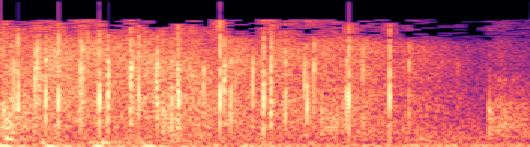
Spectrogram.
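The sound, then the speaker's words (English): An audience applauds steadily as representatives of Cayugas Watchers, a campus safety group, come forward for recognition; many hands clapping in a dense, continuous patter of crisp claps that holds at an even level for several seconds before easing off slightly at the end. “We'll clap as you come up.”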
